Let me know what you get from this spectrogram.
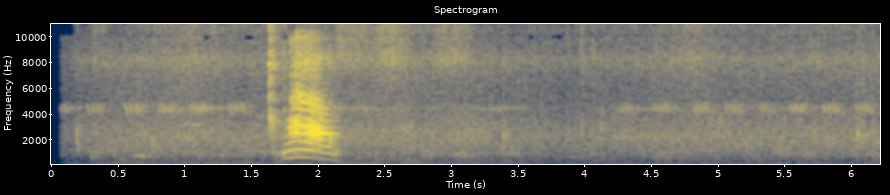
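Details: A cat, one of several cats suckling milk from a dog, gives a single short meow that arches up then down, standing out against faint background hiss and otherwise quiet surroundings.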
